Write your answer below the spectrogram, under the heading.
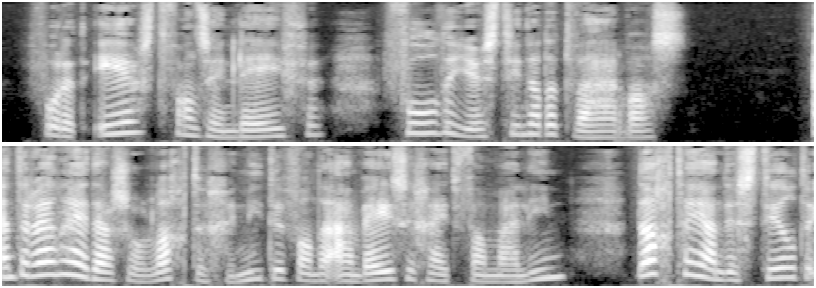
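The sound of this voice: Lively intonation runs through an unforced reading voice. The background is quiet.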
